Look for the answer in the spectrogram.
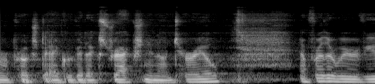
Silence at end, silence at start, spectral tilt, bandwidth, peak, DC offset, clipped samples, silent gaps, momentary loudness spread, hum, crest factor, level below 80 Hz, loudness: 0 s; 0 s; -4.5 dB/octave; 16 kHz; -4 dBFS; under 0.1%; under 0.1%; none; 10 LU; none; 18 dB; -56 dBFS; -21 LUFS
